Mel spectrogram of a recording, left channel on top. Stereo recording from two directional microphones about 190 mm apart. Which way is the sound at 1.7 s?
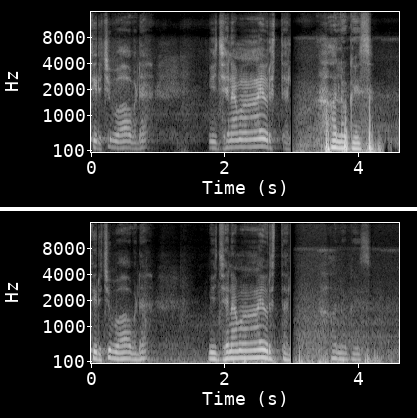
30° right (ahead or behind).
